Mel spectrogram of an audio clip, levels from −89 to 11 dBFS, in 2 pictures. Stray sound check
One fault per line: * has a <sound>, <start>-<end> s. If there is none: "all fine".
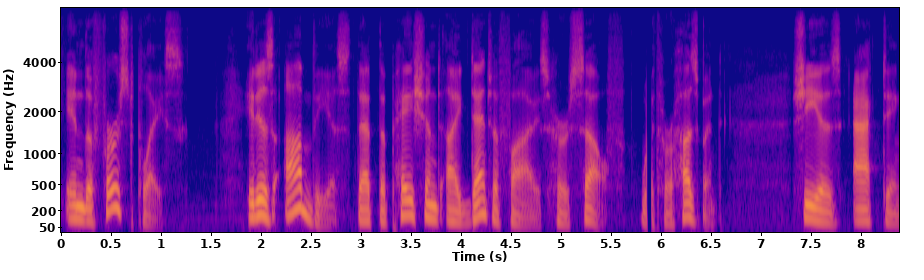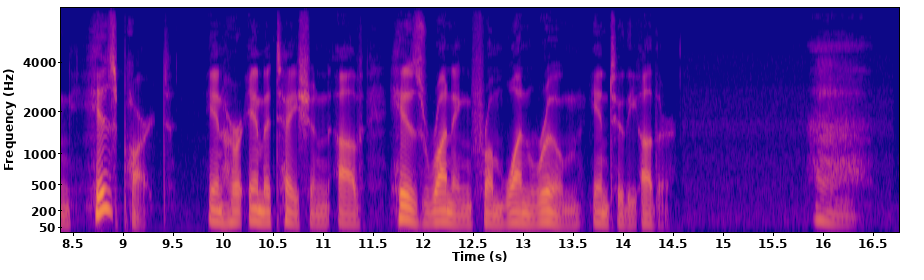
* has a dropout, 5.8-5.9 s
* has a sigh, 15.8-16.5 s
